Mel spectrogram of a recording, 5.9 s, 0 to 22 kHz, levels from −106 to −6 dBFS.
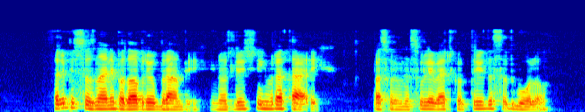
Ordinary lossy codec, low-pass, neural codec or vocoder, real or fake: none; 7.2 kHz; none; real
